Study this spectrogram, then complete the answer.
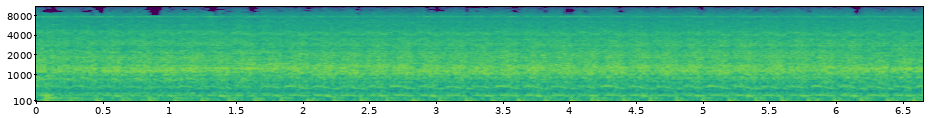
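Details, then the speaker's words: Mazdaspeed6 after new PCM and two keys programmed without the dealer: steady starter cranking at four to five beats a second, every few revolutions almost kicks but never catches; crank no start. "Starting to crank again, and we noticed like how it's been doing that well, now it's getting like every few revolutions it's doing like a so it like almost sounds like it wants to kick, but it's like a half step off."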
